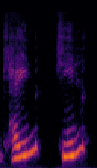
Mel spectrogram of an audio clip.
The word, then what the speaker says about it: Kaem: So it's called it's spelled K-A-E-M. Keem. It's called the Keem Big Daddy. – Hang on a minute. K-A-E-M.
